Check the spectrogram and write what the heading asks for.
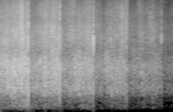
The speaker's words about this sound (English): And please, one more round of applause for our three associate administrators.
